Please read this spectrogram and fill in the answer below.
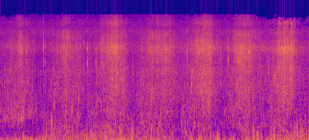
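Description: Wind buffeting the microphone with a steady low rumble. Over it, water swishes about every one and a half to two seconds as someone wades through shallow sea water.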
